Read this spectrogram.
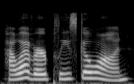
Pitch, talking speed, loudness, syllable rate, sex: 245 Hz, 180 wpm, -16 LUFS, 5.3 syllables/s, female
